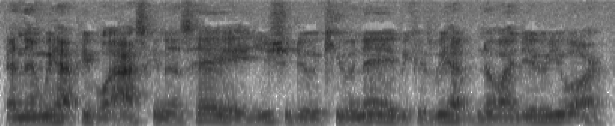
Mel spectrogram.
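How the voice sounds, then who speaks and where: A man's voice: medium pitch, fairly even intonation, fast talker, rough recording. A man in his thirties co-hosting a casual couple's Q&A, self-deprecating and jokey about his own awkwardness. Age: 30s. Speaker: co-host of a couple's channel.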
